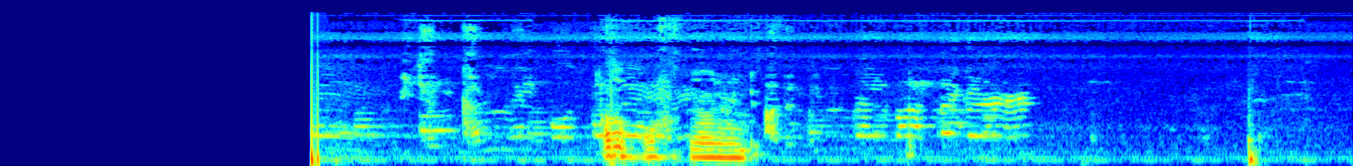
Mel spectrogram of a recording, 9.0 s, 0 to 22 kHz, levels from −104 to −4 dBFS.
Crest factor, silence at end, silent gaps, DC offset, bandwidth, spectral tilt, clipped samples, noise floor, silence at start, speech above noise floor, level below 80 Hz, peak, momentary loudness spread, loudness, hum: 28 dB; 0.55 s; none; under 0.1%; 16.5 kHz; -6.5 dB/octave; under 0.1%; -63 dBFS; 2.1 s; 32 dB; -56 dBFS; -10 dBFS; 20 LU; -36 LUFS; none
